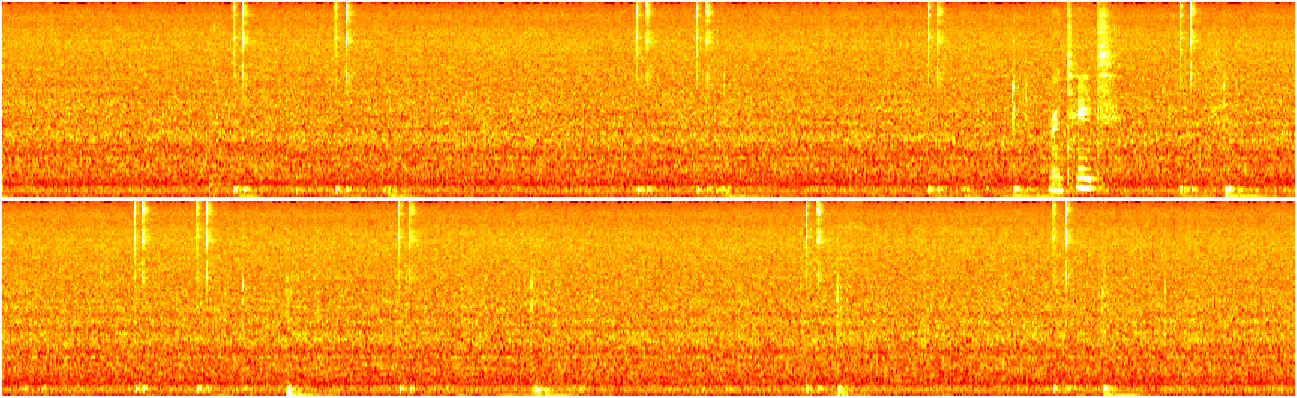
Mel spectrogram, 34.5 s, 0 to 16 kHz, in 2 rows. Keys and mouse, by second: 4.5 click, 5.4 g, 9.4 click, 9.8 g, 13.5 r, 16.4 s, 19.9-21.3 drag, 21.3 g, 24.3 s, 28.5 r, 32.1 g.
